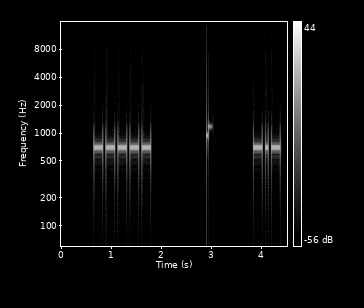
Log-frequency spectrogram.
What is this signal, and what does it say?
Morse code, heard as a keyed tone, about 20 wpm, 700 Hz. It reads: 0 K
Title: Single Character (Letter:Number:Punctuation:Prosign) 20wpm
